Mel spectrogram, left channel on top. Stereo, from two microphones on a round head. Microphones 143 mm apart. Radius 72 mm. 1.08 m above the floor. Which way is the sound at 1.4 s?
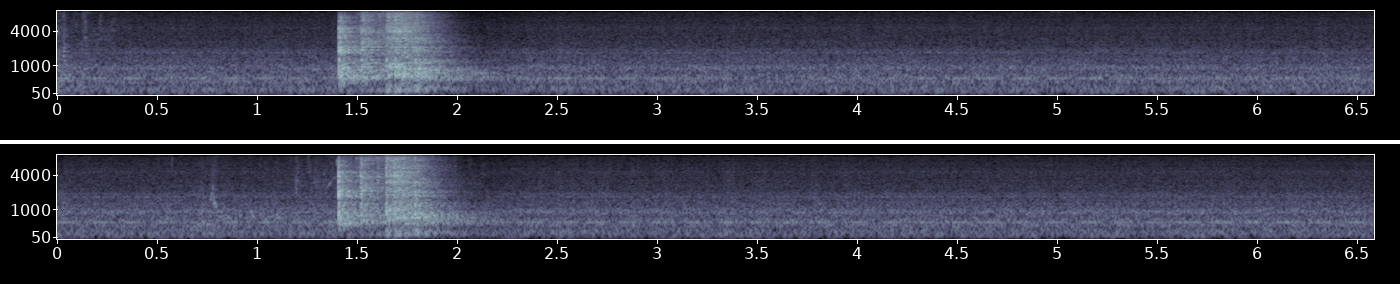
55° right (ahead or behind).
